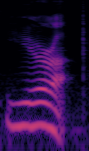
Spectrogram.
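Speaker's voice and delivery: "Europe" ending like "up"; "Europe" with a short, unstressed second syllable; reduced O. Shown as a demonstration. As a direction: say "Europe" as "YUR-up", the O nearly vanishing. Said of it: "Almost sounds like up at the end".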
